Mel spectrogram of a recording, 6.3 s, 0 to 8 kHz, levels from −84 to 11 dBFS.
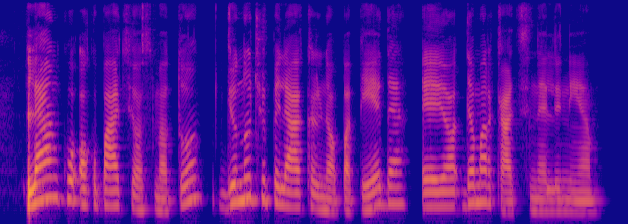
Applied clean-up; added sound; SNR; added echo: none; none; none; none.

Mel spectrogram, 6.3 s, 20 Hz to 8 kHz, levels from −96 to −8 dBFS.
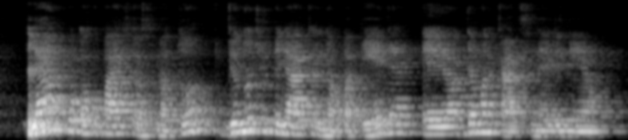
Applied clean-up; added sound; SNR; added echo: none; none; none; reverberation time 1.0 s.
